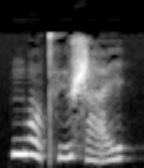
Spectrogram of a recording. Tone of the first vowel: falling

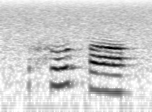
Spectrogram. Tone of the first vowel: rising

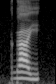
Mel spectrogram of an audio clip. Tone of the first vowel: low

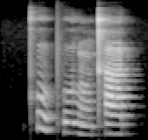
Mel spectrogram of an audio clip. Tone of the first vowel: falling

